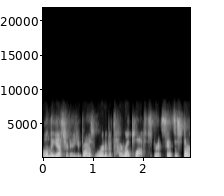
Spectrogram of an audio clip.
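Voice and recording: A natural voice reading aloud.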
